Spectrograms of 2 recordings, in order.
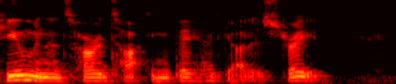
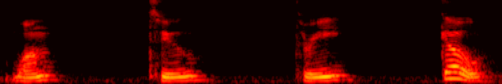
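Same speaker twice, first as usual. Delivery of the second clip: counting to jump; 5 dB louder, much slower than usual. A narrator's reading. Children holding hands, counting louder to jump.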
